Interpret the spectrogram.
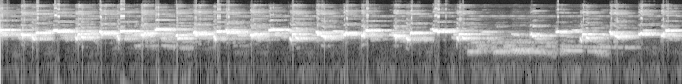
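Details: Sooty-headed bulbul in fighting-style song used as a lure: a long, breathless stream of warbling whistled phrases swinging between higher and lower notes, briefly softening and lower in pitch toward the end before resuming.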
